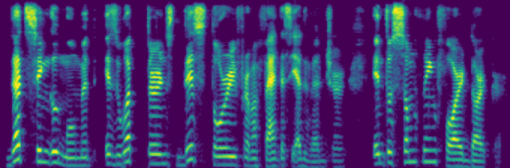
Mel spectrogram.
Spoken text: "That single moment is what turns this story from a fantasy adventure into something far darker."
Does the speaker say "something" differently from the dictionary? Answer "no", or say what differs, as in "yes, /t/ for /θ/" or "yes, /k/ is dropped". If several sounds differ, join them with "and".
no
